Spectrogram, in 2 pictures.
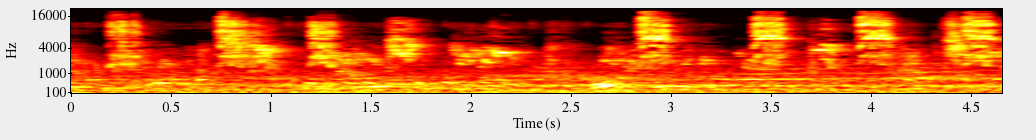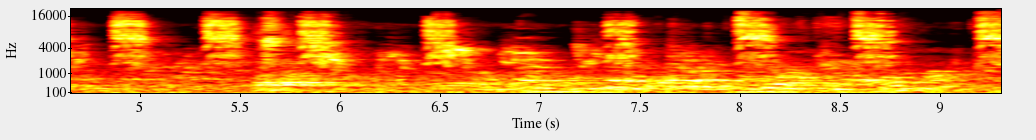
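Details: Budgerigar chicks in a small breeding colony of four pairs in Indore give harsh, rapid squawking begging calls in short repeated bursts while being fed by adults.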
